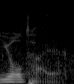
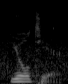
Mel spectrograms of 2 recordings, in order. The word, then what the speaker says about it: Yuletire: Yuletire says, before you leave, my name is pronounced Yuletire. Okay, so wait, is it tear or tier? Tier? Tire? Tier? Tear? Tier. Yuletire.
